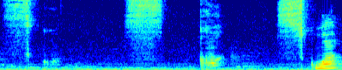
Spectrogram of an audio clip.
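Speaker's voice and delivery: squ- whispered then voiced, blending; sounding out. Shown as a demonstration. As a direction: tease out the first sounds softly. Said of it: "when we try to sound that out".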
